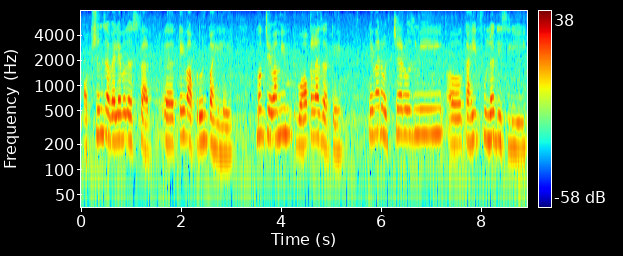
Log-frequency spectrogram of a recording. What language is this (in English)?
Marathi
